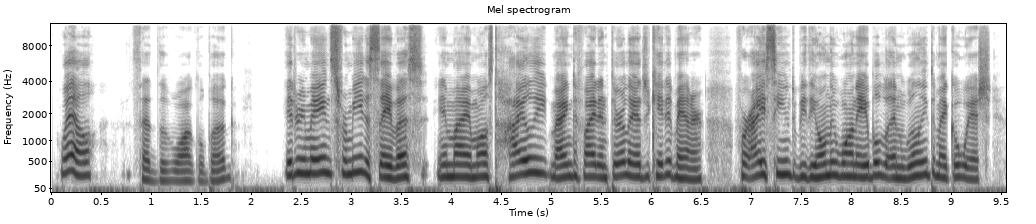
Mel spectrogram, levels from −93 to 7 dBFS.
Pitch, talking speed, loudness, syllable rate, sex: 220 Hz, 225 wpm, -17 LUFS, 6.4 syllables/s, male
